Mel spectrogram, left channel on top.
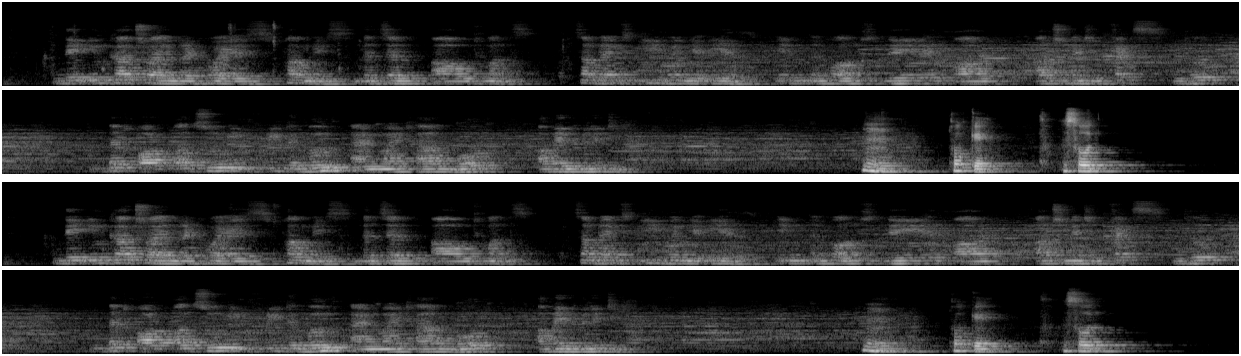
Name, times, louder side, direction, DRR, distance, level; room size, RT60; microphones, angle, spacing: voice 1, 0.5-5.3 5.7-10.0 10.3-12.3 13.2-17.3 17.7-18.7, equal, 20° right, 0.9 m, -31 dB
sound 1, 6.1-21.5, left 1 dB, 15° left, 1.6 m, -43 dB
voice 2, 21.0-21.4 21.8-22.4 22.7-23.3, left 5 dB, 75° left, 0.3 m, -22 dB
5.8 x 2.6 x 3.4 m
head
